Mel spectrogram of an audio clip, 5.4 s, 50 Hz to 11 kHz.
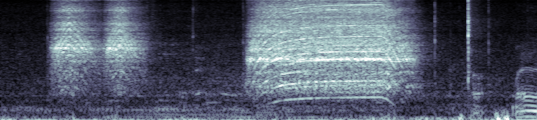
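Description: A Bosch 36V cordless concrete drill whines in short bursts, two brief revs followed by a longer sustained run with pitch shifting as it winds down, loud and close in a quiet room.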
